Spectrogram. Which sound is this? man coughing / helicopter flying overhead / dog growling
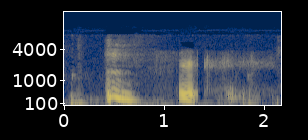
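man coughing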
